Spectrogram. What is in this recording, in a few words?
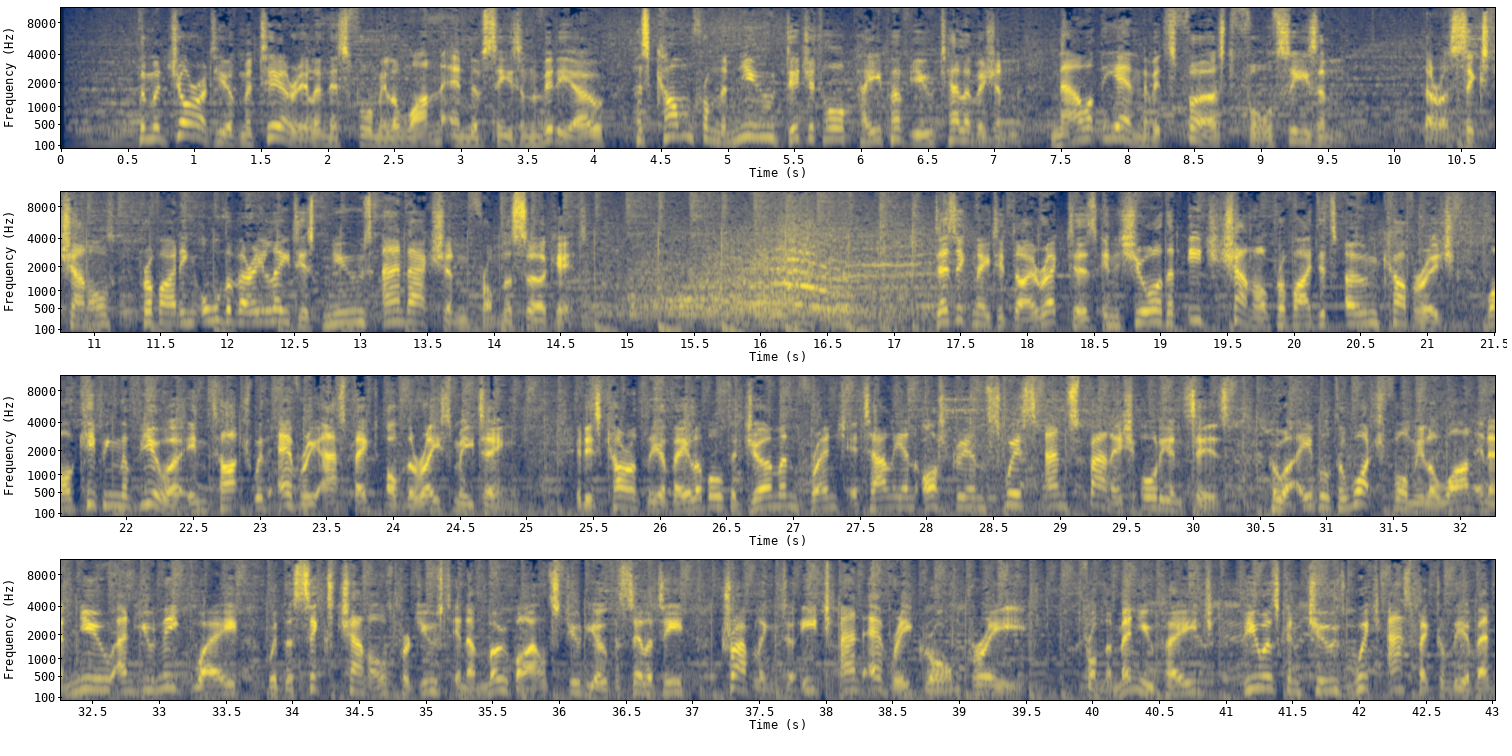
Narration; Formula1; Vocal Point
